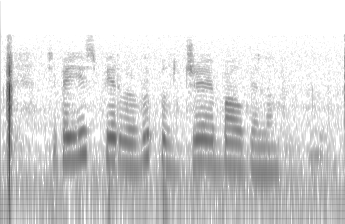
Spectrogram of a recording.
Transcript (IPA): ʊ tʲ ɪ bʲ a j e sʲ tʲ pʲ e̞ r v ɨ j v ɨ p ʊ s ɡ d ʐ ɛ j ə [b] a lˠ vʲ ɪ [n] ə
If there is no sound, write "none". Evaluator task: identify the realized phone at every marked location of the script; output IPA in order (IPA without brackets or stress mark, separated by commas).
b, n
